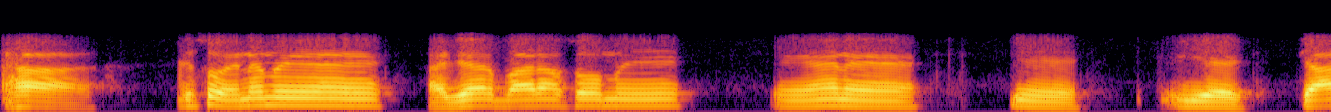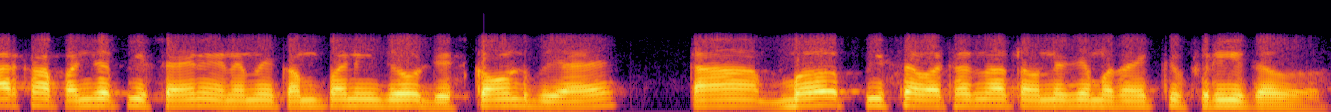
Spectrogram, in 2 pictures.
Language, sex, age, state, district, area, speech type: Sindhi, male, 45-60, Gujarat, Kutch, rural, conversation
